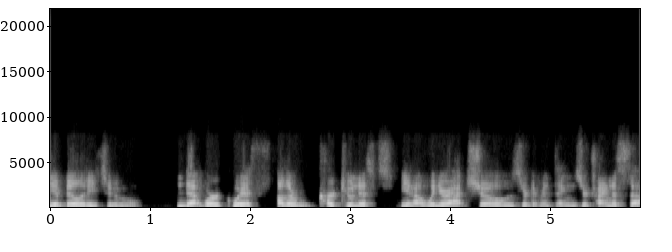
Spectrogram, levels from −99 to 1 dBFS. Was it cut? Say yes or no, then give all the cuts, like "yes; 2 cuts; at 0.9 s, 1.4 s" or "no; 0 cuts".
yes; 1 cut; at 3.4 s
